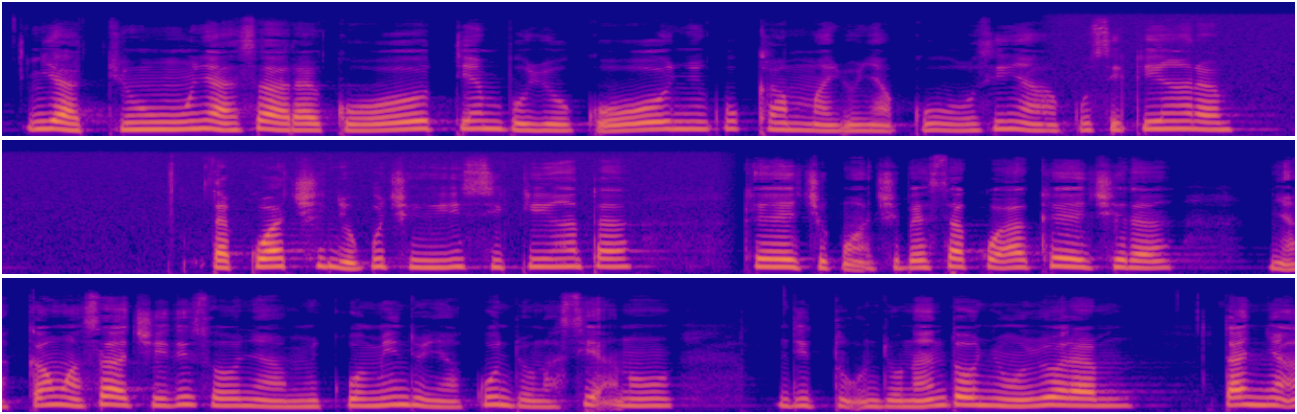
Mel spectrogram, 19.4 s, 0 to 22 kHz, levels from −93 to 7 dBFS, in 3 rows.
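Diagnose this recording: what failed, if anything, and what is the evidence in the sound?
The hybrid radio's reception stage lost the digital stream and fell back to the FM broadcast of the same station. That was a digital radio blending to analogue event. At 5.15 s a 128 ms cross-fade brings up the FM path, audible as hiss sitting roughly 30 dB under the speech and a level shift of about 2 dB. At 10.16 s the receiver blends back to digital and the hiss clears.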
